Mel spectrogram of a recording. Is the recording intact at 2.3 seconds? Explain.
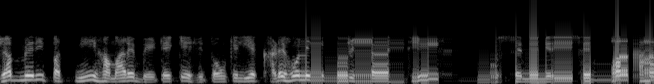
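No. G.729 codec damage covers the whole clip, 2.3 s included. Speech rebuilt from a vocal-tract model and sparse pulses sounds rough and synthetic, with nothing above 3.7 kHz, which fits 8 kbit/s.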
